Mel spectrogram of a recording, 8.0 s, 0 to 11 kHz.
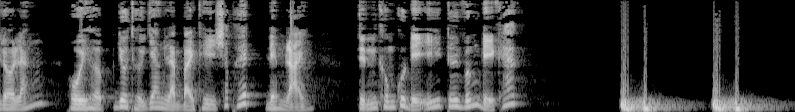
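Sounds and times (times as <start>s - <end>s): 
speech: 0.0s - 5.3s
heartbeat sound effect low double thumps: 6.2s - 7.9s.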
